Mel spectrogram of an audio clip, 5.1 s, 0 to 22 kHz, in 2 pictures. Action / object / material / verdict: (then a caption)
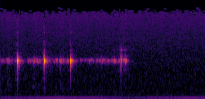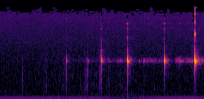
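tap / small hollow wooden frog guiro / wood / none. A small hollow wooden frog guiro resting on an open palm is scraped and tapped with a wooden stick. Sharp, woody clicks ring with a steady pitch around 1.7 kHz, linked by a faint rasping buzz. Two bursts of taps are separated by a pause of nearly two seconds, and the last click is the loudest.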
